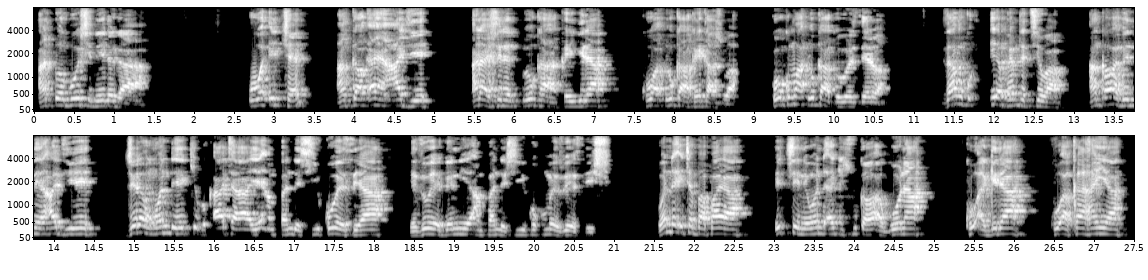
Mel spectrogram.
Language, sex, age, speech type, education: Hausa, male, 30-45, spontaneous, primary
